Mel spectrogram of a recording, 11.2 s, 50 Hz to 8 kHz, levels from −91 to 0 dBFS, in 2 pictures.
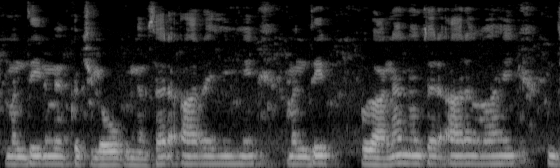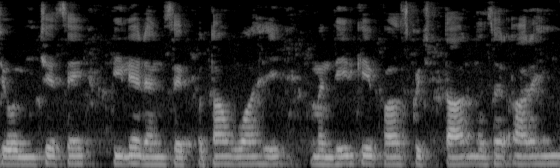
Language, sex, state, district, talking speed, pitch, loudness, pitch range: Hindi, male, Bihar, Lakhisarai, 170 wpm, 130 Hz, -36 LUFS, 125-135 Hz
